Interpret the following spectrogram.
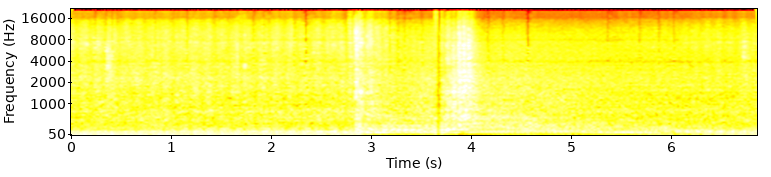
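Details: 1968 GMC truck, first start in 20 years after buildup: deep, loud, steady V8 idle with one quick throttle blip settling straight back; runs smooth, very loud exhaust.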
